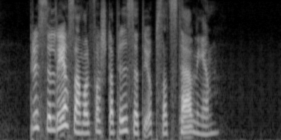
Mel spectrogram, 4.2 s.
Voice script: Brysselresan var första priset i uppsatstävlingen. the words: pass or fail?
pass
